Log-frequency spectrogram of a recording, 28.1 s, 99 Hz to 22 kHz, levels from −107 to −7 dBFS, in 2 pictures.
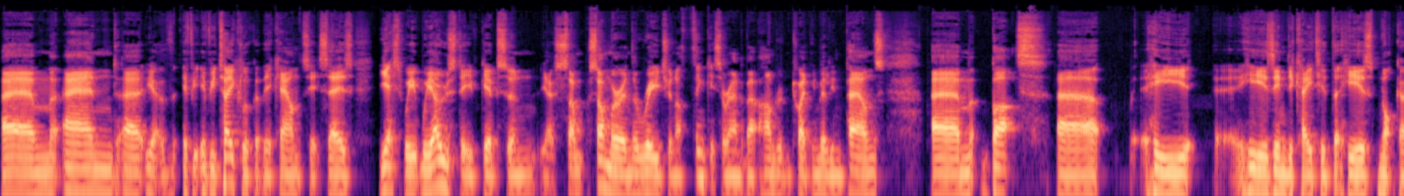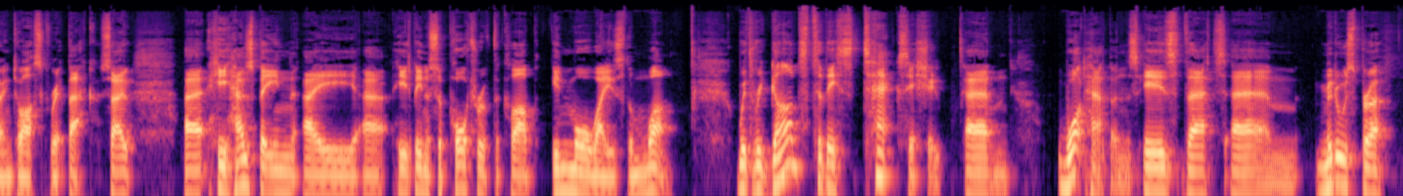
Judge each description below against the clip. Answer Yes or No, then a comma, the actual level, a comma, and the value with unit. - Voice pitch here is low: Yes, low, 100 Hz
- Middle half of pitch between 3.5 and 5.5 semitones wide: No, narrow, 2.5 semitones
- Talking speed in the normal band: Yes, average, 185 wpm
